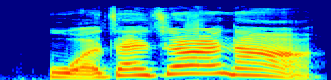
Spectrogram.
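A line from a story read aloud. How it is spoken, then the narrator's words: Voice from above. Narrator (Chinese): 回答的声音好像从天而降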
